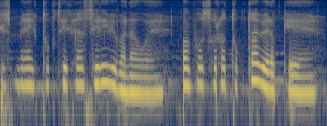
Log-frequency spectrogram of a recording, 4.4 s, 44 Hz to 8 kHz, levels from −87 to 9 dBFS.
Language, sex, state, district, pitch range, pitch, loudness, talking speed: Hindi, female, Arunachal Pradesh, Papum Pare, 185-245 Hz, 235 Hz, -16 LUFS, 190 wpm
